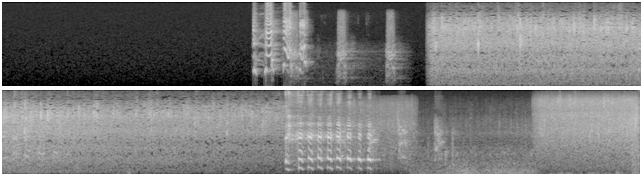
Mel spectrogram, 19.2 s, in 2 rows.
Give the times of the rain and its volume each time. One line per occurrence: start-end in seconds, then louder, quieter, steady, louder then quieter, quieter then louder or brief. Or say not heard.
6.3-19.1 quieter then louder.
